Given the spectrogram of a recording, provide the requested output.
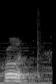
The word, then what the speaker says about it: wrote: Nah, ini pengucapannya W-nya tidak usah diucapkan ya, langsung wrote.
